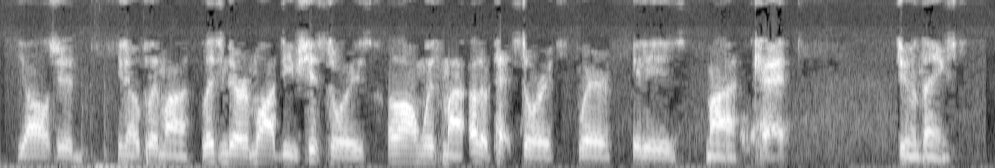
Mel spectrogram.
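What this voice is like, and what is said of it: Put-on Southern, North Florida accent. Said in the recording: “I feel like he's putting on a weird like. It's kind of like Kid Rock, kind of getting really southern. ... like Kid Rock trying to do an Elvis thing ... He's getting North Florida on us right now. ... Jacksonville accent”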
